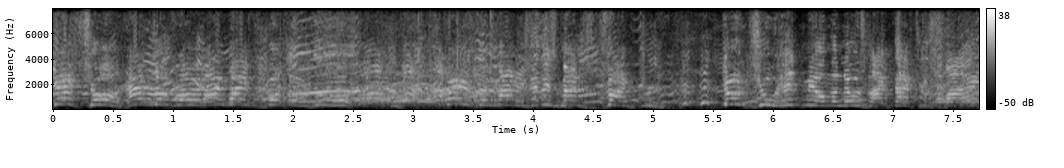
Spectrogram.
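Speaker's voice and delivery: outraged yelling. Acted. Husband shouting down the guest and the restaurant, outraged yelling. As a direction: rant like a pompous man whose honour is wounded.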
